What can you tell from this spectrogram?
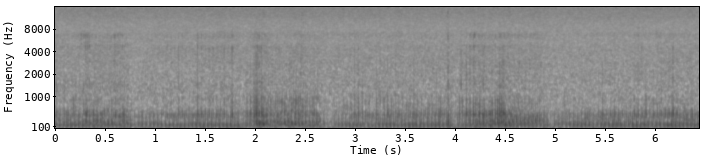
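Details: Purring house cat offered as a calming nature sound; a deep, even rumble pulsing with each breath, brighter swells near two and four seconds, steady throughout without other noises.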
